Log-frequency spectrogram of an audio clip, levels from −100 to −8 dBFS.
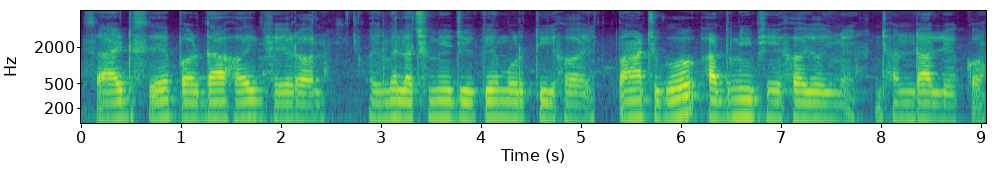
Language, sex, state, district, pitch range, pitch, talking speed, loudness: Maithili, male, Bihar, Samastipur, 125-130 Hz, 125 Hz, 140 wpm, -21 LUFS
